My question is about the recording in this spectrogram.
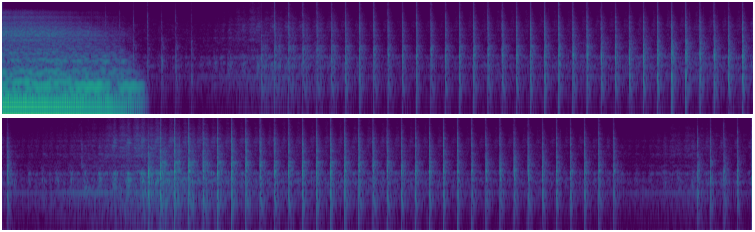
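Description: Background music stops about three seconds in. Then a mechanical power hammer strikes a hot Damascus steel billet at a steady pace of about three blows a second, over a steady motor hum. The blows pause briefly twice and grow louder for a few seconds around the middle.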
